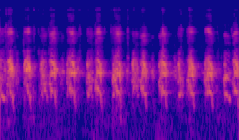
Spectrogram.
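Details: Hybrid fighting chukar partridge calling: a steady run of harsh, clucking chuk notes repeated about four times a second, even in rhythm, with no other sounds heard.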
